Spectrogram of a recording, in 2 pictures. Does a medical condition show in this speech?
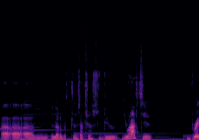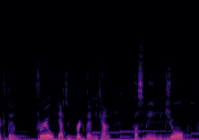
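No.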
